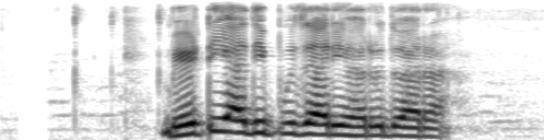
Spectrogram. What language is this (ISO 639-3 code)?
nep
